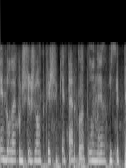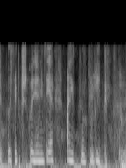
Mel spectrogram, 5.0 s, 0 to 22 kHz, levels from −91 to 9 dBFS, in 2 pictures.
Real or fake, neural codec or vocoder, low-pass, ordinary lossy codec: fake; codec, 24 kHz, 1.5 kbps, HILCodec; 7.2 kHz; none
